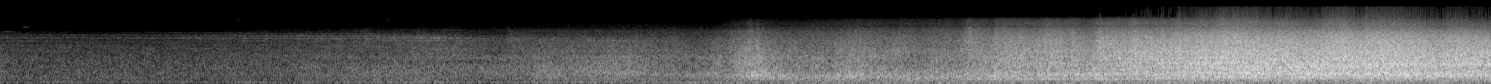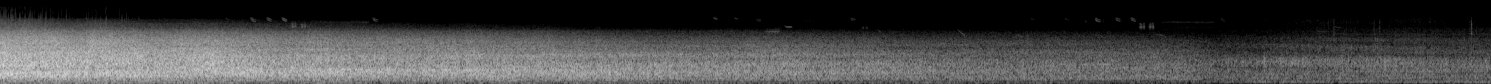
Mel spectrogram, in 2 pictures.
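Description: Jet engines of a Boeing 777-300ER on its landing rollout, spooled up in reverse thrust: a broad rushing jet noise that swells to a loud peak about twelve to fifteen seconds in and then slowly fades. A brief louder burst comes about seven seconds in, and near the end the noise drops away to a quieter distant jet.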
